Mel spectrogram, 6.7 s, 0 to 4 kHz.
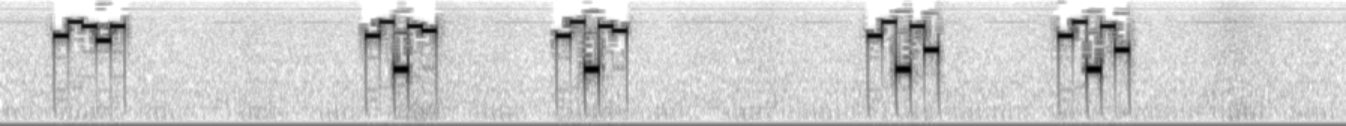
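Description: Five-tone selective call (ZVEI), heard as quick runs of five tones, tones of about 70 ms. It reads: 88070 88109 88109 88105 88105
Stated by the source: ZVEI five-tone selective call received on SDR.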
